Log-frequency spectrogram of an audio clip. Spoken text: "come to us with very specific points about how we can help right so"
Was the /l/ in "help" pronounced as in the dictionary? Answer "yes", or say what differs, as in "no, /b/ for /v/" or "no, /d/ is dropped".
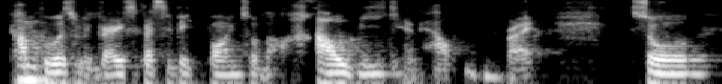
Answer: yes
